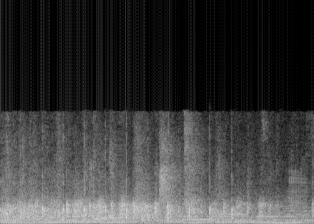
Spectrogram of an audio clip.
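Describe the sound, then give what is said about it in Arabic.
Guests applaud in honour of the bride at a wedding, a continuous wash of clapping that holds steady and thins slightly toward the end. “يلا سمعونا زقفة مرتبة على شرف العروس. تفضلي”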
